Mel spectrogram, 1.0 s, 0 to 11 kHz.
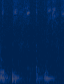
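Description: A pen scratches across paper while a 6th-grade geometry exercise is worked out, with short, soft, close strokes coming in quick bursts in a quiet room.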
